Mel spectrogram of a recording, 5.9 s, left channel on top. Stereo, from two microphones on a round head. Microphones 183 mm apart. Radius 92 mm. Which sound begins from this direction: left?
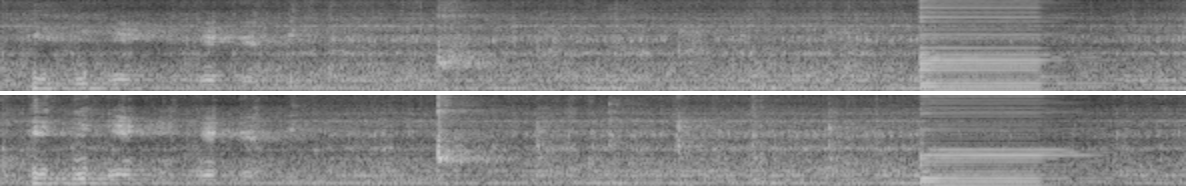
A buzzer, at 4.6 s.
